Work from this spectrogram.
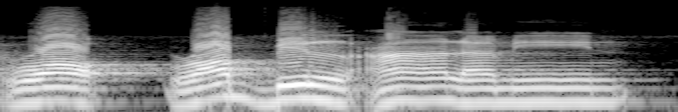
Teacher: Ra idza fathah huwa mufakhamah, maka dibaca ra rabbil alamin. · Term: ra mufakhamah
